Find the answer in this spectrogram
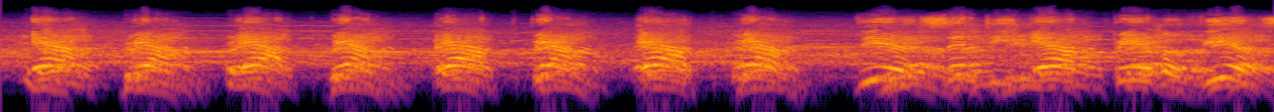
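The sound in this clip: An angry crowd at a strawberry field whose gates have been closed chants loudly in German, repeating the same shouted phrase over and over in a steady rhythm of many rising bursts.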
